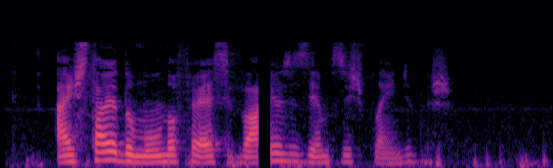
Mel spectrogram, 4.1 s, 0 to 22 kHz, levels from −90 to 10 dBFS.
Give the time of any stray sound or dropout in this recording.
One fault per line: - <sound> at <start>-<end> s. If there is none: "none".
- dropout at 1.9-2.0 s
